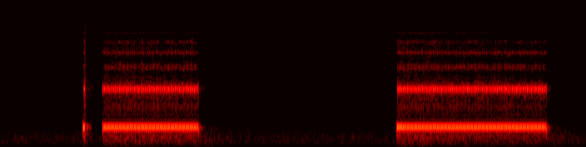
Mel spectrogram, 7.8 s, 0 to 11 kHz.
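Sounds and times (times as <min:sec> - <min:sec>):
phone ringing with a steady electronic tone: 0:01.3 - 0:02.7, 0:05.3 - 0:07.4.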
